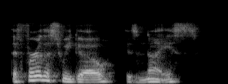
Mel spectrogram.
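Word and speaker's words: gneiss: furthest we go is nice spelled gne iss like we're crazy so when i say the word nice to describe a rock it's got its silent g um this is the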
